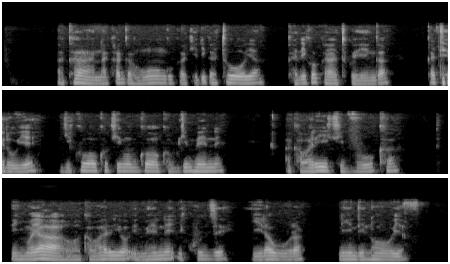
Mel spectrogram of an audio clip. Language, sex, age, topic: Rundi, male, 18-24, agriculture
